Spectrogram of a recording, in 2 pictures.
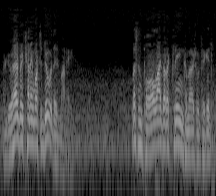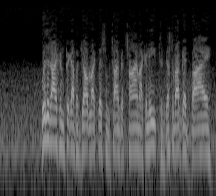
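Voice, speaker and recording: An actor playing a stubborn, sardonic British pilot for hire in an old radio drama, blunt and wary. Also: male voice, medium pitch, quick pace, natural voice. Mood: indignant. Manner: blunt, sardonic, clipped retorts. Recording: muffled narrowband old radio, loud noise.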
